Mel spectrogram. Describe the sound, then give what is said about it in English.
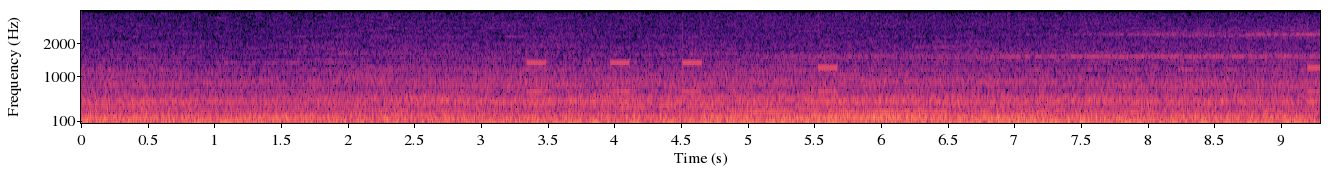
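Telephone keypad tones dialing the number 666: a few short, faint beeps spaced at irregular intervals, partly masked by steady, loud rumbling noise that runs through the whole clip. “So what happens if you call 666? Let me show you.”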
